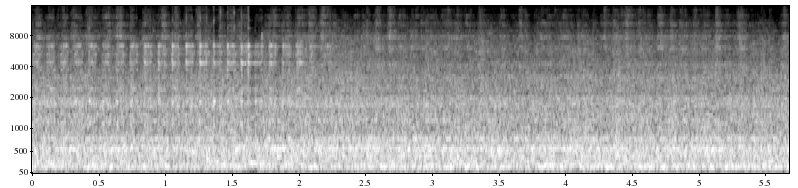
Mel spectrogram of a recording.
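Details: Restored Clausing 6930 metal lathe, newly fitted with a VFD, taking a facing cut on power feed: steady, chatter-free cutting hiss with a constant motor hum, no thumping or squeal; cuts smoothly with hardly any vibration.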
